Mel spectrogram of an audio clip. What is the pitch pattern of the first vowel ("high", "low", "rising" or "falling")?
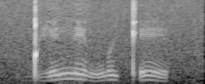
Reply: rising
